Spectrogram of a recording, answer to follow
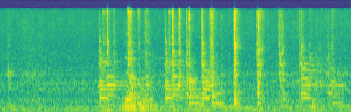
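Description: Guitar being picked: a quick run of plucked notes starting about a second in.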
